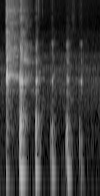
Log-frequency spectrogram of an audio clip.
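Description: A man laughing in a string of about six short, breathy bursts in quick succession, growing fainter.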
